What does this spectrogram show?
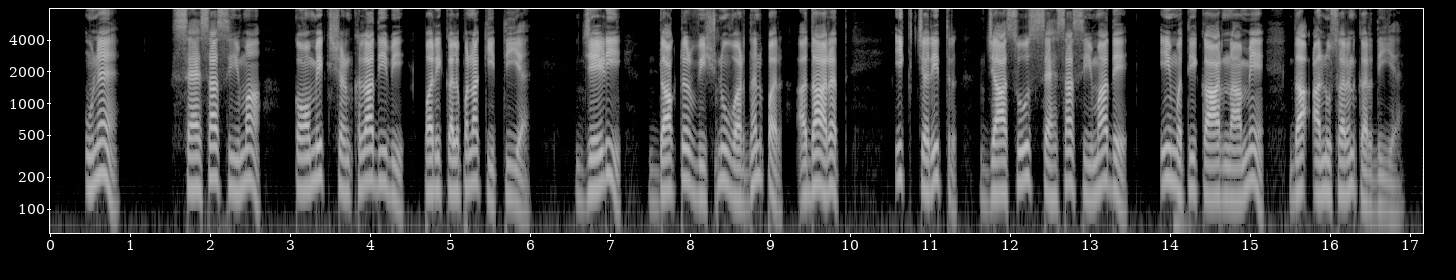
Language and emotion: Dogri, neutral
